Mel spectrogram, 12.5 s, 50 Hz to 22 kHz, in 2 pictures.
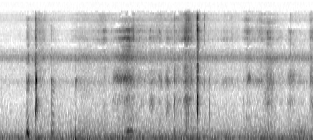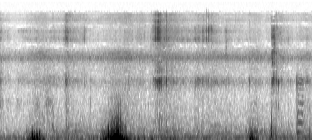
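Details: Newborn baby on day 7. Soft, low, abrupt catches recur at irregular intervals, about four clear ones over twelve seconds, against quiet room noise: newborn hiccups.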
